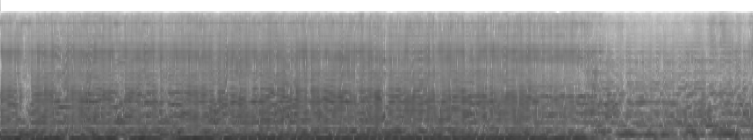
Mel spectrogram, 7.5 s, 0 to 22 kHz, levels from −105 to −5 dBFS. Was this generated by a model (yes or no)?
yes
